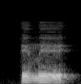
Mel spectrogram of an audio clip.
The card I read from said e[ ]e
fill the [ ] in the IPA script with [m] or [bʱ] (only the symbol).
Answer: m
